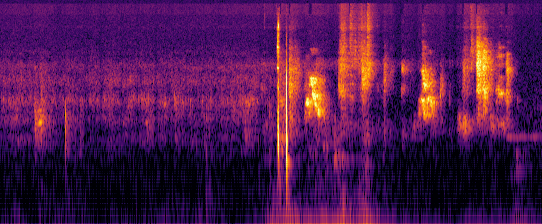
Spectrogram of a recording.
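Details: Tame hand-reared budgerigar chick on its first day at home, indoors; near silence for four seconds, then a sharp click followed by short, scratchy chirps and warbling notes in loose bursts.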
